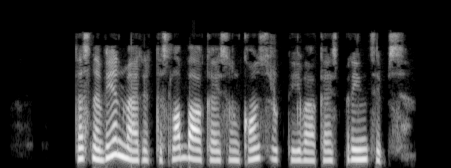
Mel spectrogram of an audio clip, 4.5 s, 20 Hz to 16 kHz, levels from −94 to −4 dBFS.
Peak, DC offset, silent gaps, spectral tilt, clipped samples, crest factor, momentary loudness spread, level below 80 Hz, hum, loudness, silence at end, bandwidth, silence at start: 0 dBFS; under 0.1%; 3.40-3.44 s; -6 dB/octave; under 0.1%; 18 dB; 11 LU; -64 dBFS; none; -17 LUFS; 0.5 s; 7.8 kHz; 0.75 s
